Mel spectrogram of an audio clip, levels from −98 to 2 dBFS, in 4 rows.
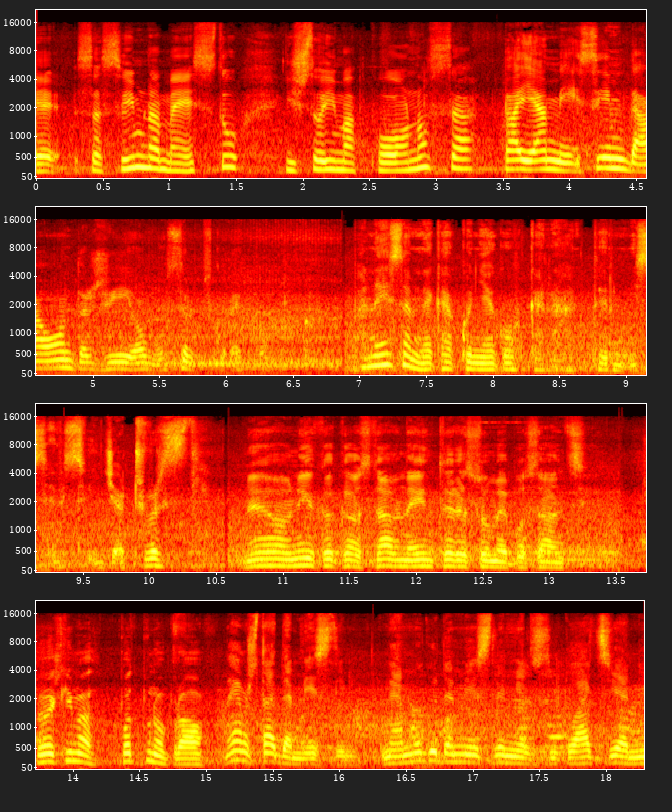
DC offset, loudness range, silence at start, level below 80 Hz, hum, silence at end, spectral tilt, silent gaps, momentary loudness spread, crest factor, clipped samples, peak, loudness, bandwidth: under 0.1%; 3 LU; 0 s; -54 dBFS; none; 0 s; -4 dB/octave; none; 10 LU; 14 dB; under 0.1%; -6 dBFS; -20 LUFS; 16.5 kHz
